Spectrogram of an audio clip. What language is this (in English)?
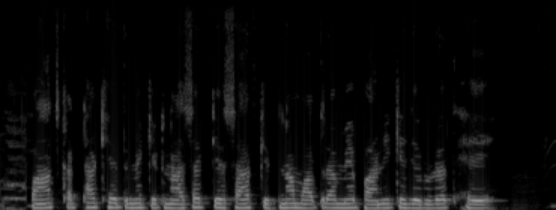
Magahi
